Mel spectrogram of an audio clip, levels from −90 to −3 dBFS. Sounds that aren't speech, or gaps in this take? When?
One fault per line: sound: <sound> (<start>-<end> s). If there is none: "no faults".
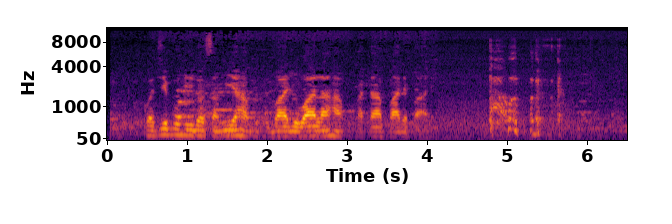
sound: cough (4.8-5.8 s)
